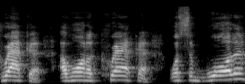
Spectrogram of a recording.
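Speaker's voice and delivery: put-on high, loud Boston accent. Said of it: "if you're from Boston".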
